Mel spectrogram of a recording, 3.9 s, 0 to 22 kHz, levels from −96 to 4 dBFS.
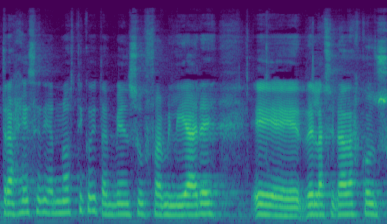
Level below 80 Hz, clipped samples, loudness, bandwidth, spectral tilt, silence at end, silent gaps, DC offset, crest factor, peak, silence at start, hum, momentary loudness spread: -60 dBFS; under 0.1%; -25 LUFS; 17.5 kHz; -4.5 dB/octave; 0 s; none; under 0.1%; 18 dB; -8 dBFS; 0 s; none; 8 LU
